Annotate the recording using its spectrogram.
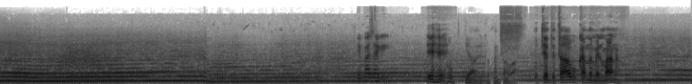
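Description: A racing car engine drones steadily, shifting pitch as the car brakes and accelerates.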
